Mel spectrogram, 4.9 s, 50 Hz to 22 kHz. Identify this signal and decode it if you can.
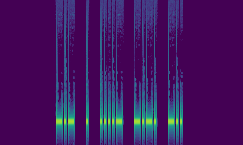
Morse code, heard as a keyed tone, about 30 wpm, spaced as for 22 wpm, 700 Hz. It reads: KE4CD
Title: USA Call Signs - 2x Character Spacing - 30wpm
